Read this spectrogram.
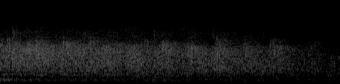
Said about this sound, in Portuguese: Bom, muito obrigado. Uma salva de palmas para o pessoal que nos ajudou.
